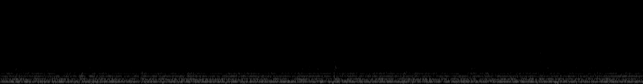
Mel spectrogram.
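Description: Faint scratching of a crayon rubbed on paper in short repeated strokes, easing off for about two seconds after the first second and then resuming, over a steady low hum.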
